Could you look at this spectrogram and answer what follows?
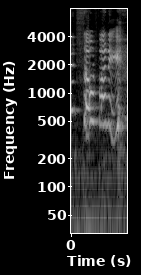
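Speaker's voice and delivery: high, loud laugh-choked words. Real, not acted. Streamer reacting to her own possum story, laughing. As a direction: say it while cracking up.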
